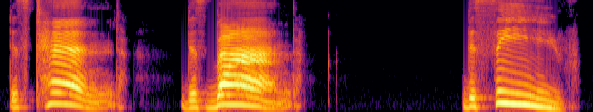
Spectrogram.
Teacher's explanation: prefix of dis so it is always Disturbed distend disband deceive the second word second syllable or the root syllable is accented · The second word, second syllable or the root syllable is accented and never the prefixes.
